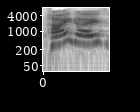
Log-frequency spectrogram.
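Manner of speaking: high, loud hello to viewers; bright greeting. Real, not acted. Vlogger greeting her channel viewers, high and loud.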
